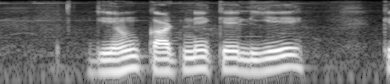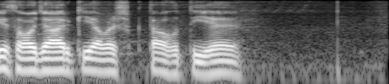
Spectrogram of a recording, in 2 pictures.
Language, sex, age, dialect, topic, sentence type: Hindi, male, 18-24, Awadhi Bundeli, agriculture, question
